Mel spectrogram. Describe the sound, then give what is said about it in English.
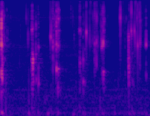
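A female dog chews on a bone: quiet, irregular crunching and scraping bites in quick succession, with no voices. “Well, now she just. Chews the shit out of it. She doesn't lick it as much now.”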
